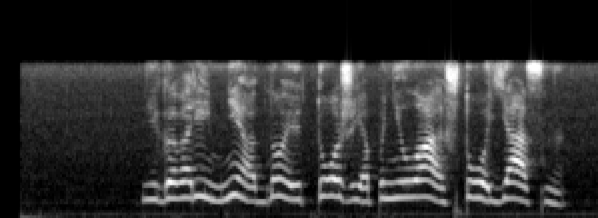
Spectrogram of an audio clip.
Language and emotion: Russian, angry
